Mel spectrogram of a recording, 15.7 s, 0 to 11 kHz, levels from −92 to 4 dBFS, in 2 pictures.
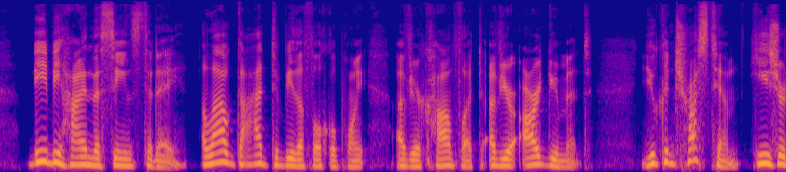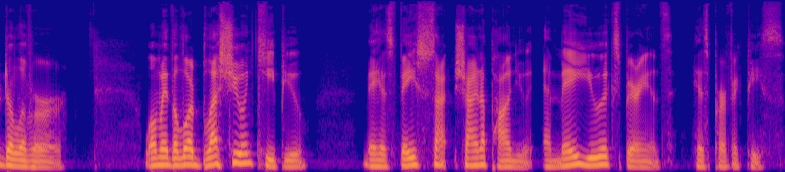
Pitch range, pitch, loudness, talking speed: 120-155 Hz, 135 Hz, -25 LUFS, 180 wpm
